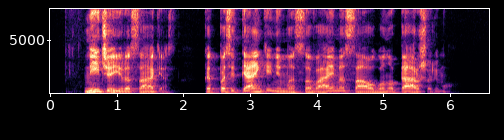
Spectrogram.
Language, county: Lithuanian, Alytus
